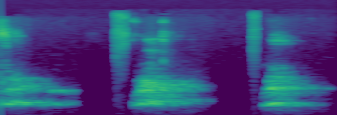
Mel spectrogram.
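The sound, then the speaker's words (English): A dog barks three times in quick succession, each bark loud with short silent gaps between them, no voices alongside. “Sorry, that's my dog.”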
